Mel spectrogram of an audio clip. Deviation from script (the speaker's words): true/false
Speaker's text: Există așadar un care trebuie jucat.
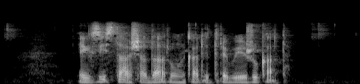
false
